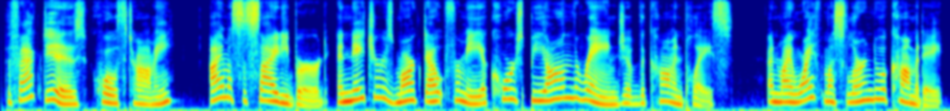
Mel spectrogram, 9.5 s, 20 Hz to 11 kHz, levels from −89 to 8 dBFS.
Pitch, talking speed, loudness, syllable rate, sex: 220 Hz, 200 wpm, -18 LUFS, 5.5 syllables/s, female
